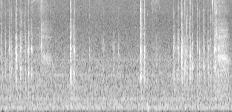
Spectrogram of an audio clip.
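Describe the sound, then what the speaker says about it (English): Soft, quick keystrokes tap out a password on a computer keyboard, a brief uneven patter of clicks at low volume with a faint steady background hum. "which means I'm actually typing it in."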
